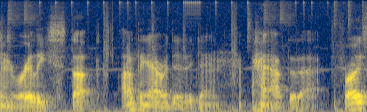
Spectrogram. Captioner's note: laughs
